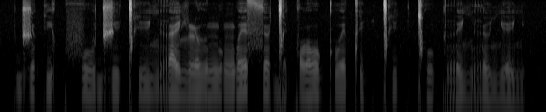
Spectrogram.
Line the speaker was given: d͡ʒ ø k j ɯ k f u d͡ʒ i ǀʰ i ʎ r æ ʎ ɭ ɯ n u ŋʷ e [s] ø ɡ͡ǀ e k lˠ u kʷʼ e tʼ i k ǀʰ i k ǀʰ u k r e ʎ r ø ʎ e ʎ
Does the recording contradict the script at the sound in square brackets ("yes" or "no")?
no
